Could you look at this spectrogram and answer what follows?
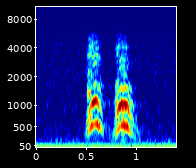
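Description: A dog barks twice in close succession, two sharp, fairly loud barks close by over a quiet background.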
